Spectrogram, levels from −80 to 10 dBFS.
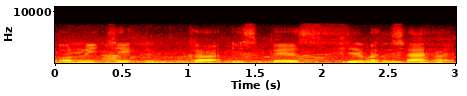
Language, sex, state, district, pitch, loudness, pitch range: Hindi, male, Bihar, Kaimur, 120 Hz, -18 LUFS, 110-135 Hz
